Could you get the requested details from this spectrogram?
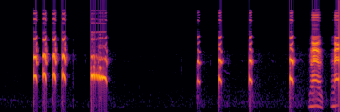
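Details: Purple swamphen calling for a night-netting lure: a fast run of four squeaky squawks, a drawn-out harsh note, spaced single squawks, then two longer low wailing honks at the end.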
